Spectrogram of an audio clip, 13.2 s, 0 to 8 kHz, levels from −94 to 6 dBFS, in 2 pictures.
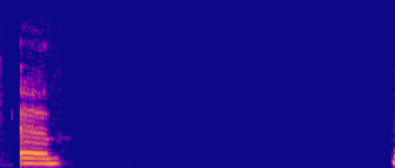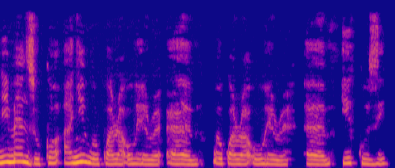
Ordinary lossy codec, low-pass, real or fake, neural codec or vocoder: AAC, 48 kbps; 7.2 kHz; fake; codec, 16 kHz, 16 kbps, FreqCodec, larger model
